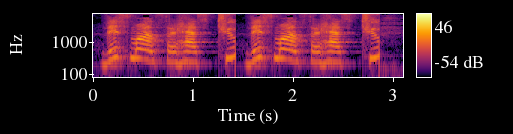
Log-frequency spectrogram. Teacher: The word monster here lost the R sound at the end of the word.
